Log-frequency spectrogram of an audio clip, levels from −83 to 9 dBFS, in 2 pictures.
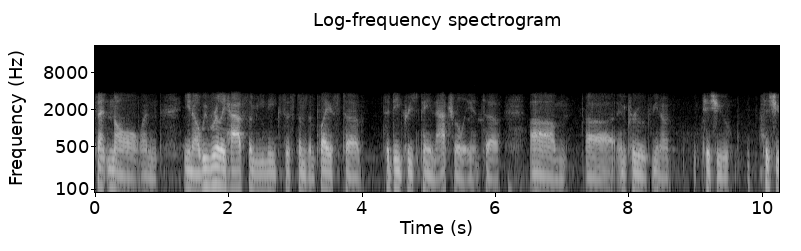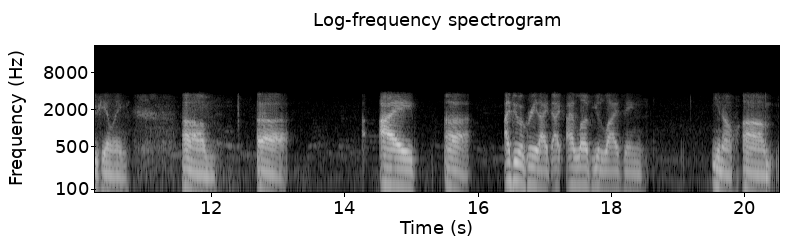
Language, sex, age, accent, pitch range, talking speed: English, male, 30-49, American, 90-105 Hz, 115 wpm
